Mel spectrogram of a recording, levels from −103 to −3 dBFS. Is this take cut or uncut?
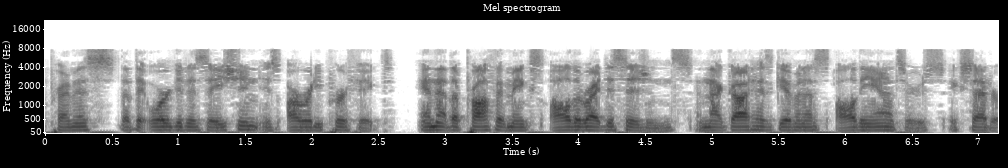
cut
